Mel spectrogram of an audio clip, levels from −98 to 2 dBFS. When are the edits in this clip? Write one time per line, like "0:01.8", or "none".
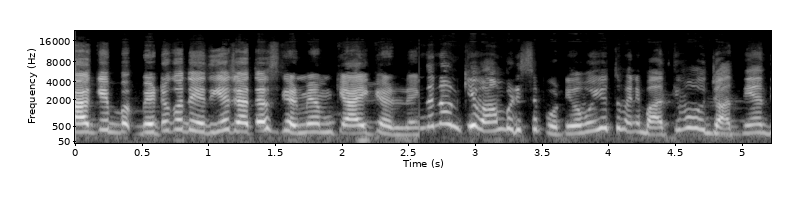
0:02.6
